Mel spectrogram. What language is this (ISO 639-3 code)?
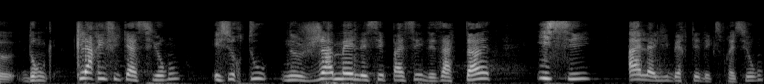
fra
